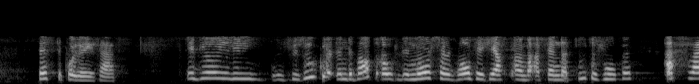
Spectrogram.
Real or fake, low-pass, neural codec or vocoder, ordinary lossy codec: fake; 3.6 kHz; codec, 32 kHz, 1.9 kbps, SNAC; none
